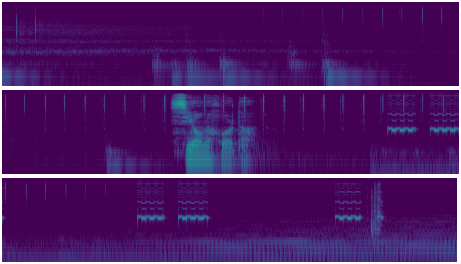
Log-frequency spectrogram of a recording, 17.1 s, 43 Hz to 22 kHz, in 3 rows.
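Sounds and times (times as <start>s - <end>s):
sharp ticking clicks: 3.3s - 16.2s
speech: 8.0s - 9.0s
low steady hum: 10.3s - 16.2s
telephone ringing in warbling double bursts: 10.4s - 16.2s.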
